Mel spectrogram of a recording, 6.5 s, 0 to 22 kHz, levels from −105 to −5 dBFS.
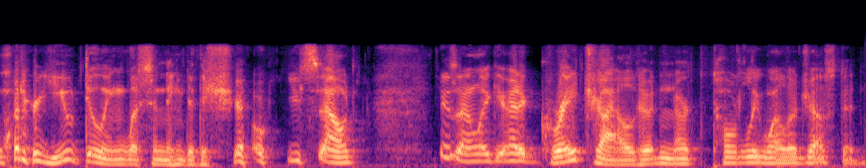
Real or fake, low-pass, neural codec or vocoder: real; 7.2 kHz; none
